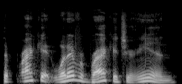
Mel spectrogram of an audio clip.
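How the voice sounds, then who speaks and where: A man's voice: mid-range voice, sing-song, brisk, slightly rough. A man hosting a live podcast in an informal, conversational way, bantering casually. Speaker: podcast host.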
